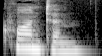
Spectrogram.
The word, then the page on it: quantum: American English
